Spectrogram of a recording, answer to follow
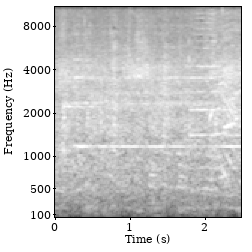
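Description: Outdoor theme-park ambience: music playing over a steady wash of background noise, with a faint held tone.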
